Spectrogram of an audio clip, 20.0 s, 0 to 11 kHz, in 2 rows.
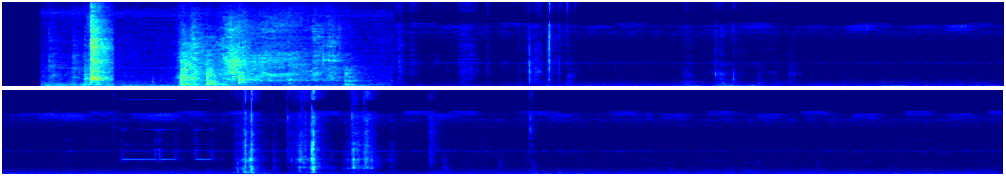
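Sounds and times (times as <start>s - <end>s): faint high beeps: 11.2s - 12.2s.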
